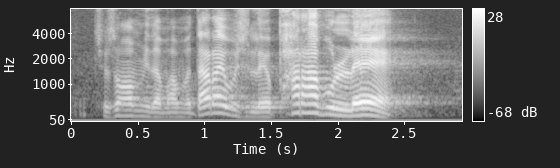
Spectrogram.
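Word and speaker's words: παραβολή: 파라볼레. 뭘 좀 팔을까요? 좀 많이 팔아볼래. 이것도 팔아보고 저것도 팔아보고 그런 의미가 아니고 발음은 유사한데 이제 파라볼레라는 뜻이 있어요.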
